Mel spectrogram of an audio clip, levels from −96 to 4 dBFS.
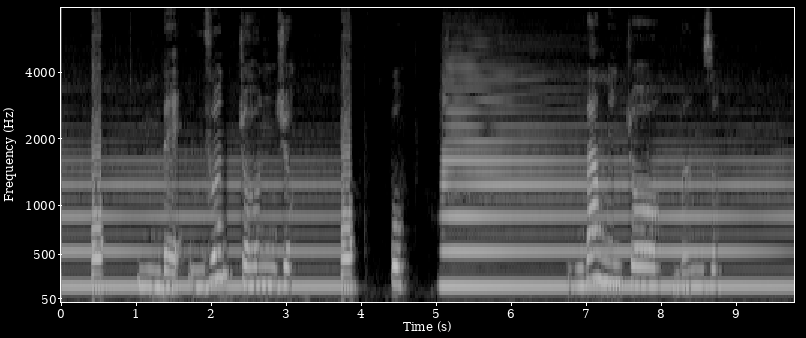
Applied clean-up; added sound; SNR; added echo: neural mask model RNNoise.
